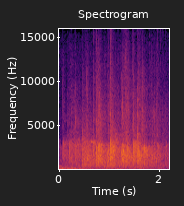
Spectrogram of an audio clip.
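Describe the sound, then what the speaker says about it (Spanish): A church congregation claps, a dense, even burst of applause lasting a couple of seconds with no voices over it. "Dile un aplauso a mi amigo Mauri"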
